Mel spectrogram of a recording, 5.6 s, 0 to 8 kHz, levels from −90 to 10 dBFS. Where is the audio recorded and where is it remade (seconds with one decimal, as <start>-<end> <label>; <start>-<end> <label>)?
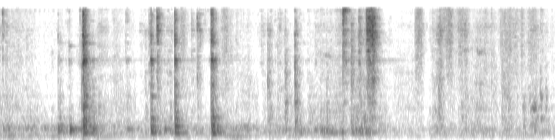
0.0-1.0 remade; 1.0-1.9 recorded; 1.9-5.6 remade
